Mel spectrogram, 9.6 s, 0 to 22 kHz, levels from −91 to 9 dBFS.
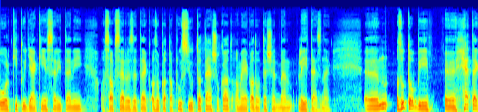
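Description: At 1.66 to 1.68 s, between "ki tudják kényszeríteni" and "a szakszervezetek azokat a", and again at 7.70 to 7.72 s, overlapping chunks cause a stutter: processing in 3-second blocks started each block early, so 20 ms of speech plays twice at the join.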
